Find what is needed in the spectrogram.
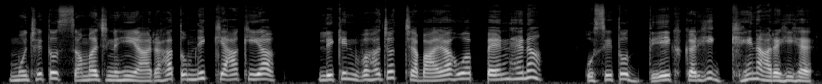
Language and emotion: Hindi, disgusted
